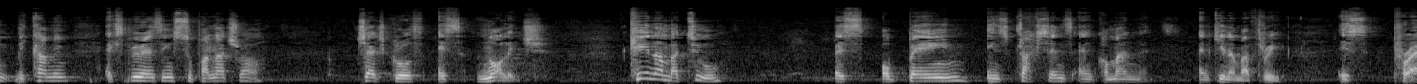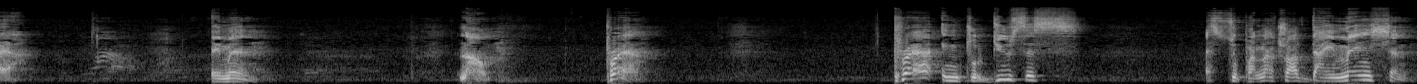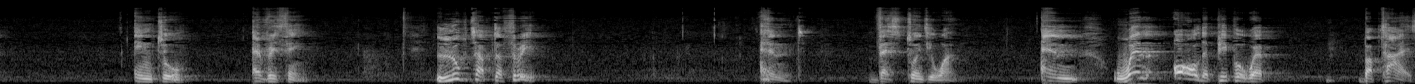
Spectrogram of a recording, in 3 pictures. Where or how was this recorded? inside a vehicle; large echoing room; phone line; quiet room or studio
large echoing room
